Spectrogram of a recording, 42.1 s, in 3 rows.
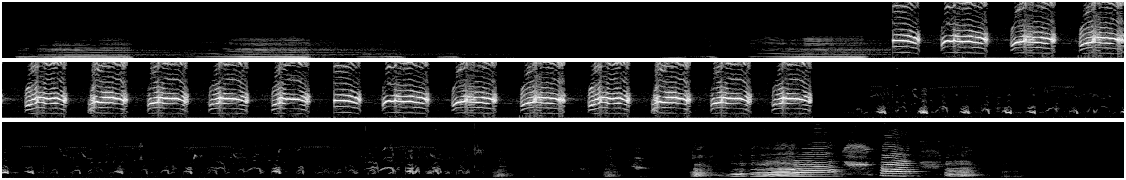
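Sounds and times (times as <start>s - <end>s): loud high-pitched animal call: 11.1s - 24.2s.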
